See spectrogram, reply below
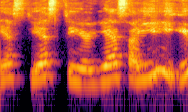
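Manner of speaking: well-mannered, polite, proper voice. Showing how she talks around her kids: imitating own polite voice for kids. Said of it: "when I talk around my kids, I'm like".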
